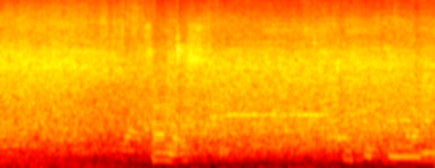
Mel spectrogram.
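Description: Steady rush of running water, with people's voices faintly heard beneath it.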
